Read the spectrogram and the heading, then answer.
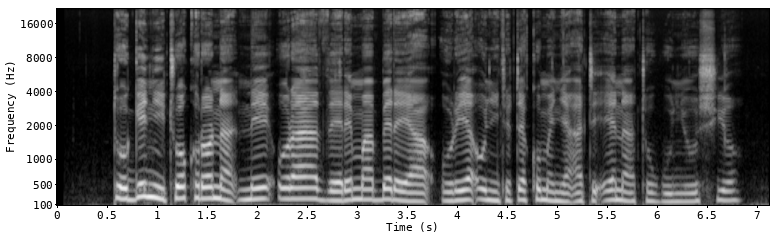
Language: Kikuyu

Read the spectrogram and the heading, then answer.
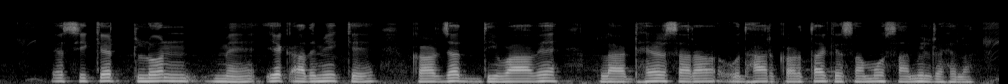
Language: Bhojpuri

